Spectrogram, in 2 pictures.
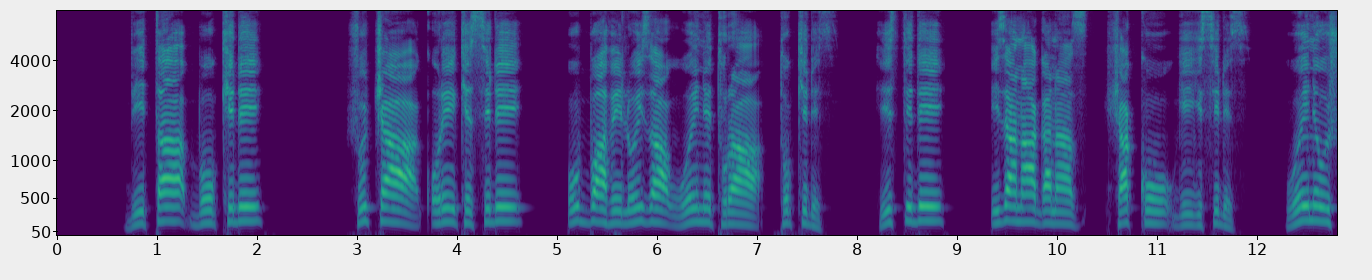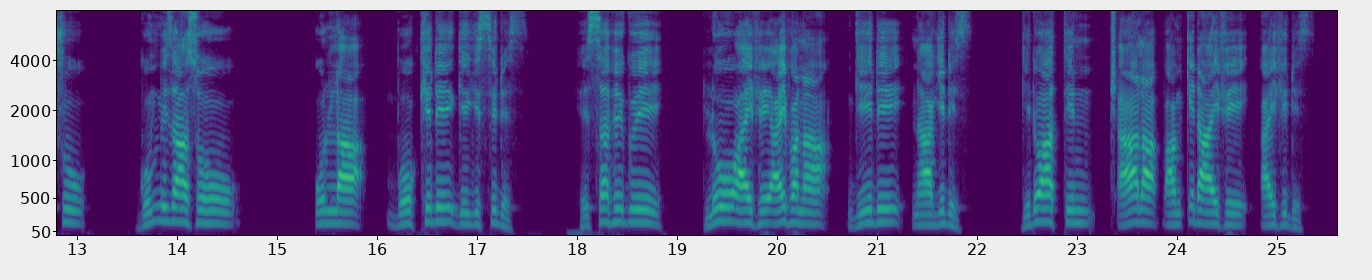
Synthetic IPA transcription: biːt̪ːaboːkːɪd̪ɪ | ʃʊt͡ʃːaːkʼɔɾɪkɛsːɪd̪ɪ | ʊbːaːfɛlɔjɪzɐwɔjnɛt̪ʊɾaːt̪ɔkːɪd̪ɛs | hɪst̪ːɪd̪ɪ | ɪzɐnaːɡɐnaːs | ʃɐkːɔɡiːɡɪsːɪd̪ɛs | wɔjnɛwʊʃːʊ | ɡɔmːɪzaːsɔhɔ | ɔlːɐ | bo̞ːkːɪd̪ɪɡiːɡɪsːɪd̪ɛs | hɛsːɐfɛɡʊjɛ | lɔɐjfɛɐjfɐna | ɡiːd̪ɪnaːɡɪd̪ɛs | ɡɪd̪ɔɐt̪ːiːnt͡ʃʼaːlɐɓɐŋkʼːɪd̪ɐːjfɛɐjfɪd̪ɛ̰s

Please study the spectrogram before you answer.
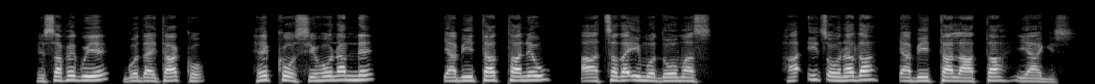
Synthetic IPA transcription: hɛsːɐfɛɡʊjɛɡɔd̪ɐjt̪aːkːɔ | hɛkːɔsɪɦonɐnːɛ | ʔjɐbiːt̪ːɐt̪ːɐnɛw | aːt͡sːɐd̪ɐɪmɔd̪o̞ːmas | hɐʔɪt͡sʼo̞ːnɐd̪ɐʔjɐbiːt̪ːalaːt̪ːɐjaːɡɪs

